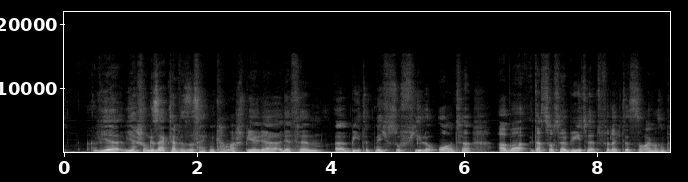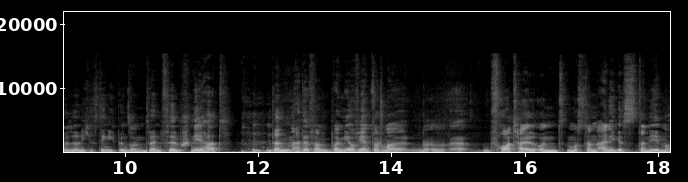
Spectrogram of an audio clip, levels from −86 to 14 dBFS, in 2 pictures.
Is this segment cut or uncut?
cut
